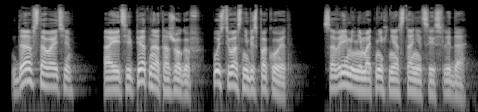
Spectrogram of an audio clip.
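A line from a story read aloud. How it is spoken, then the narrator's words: Plain. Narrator (Russian): сказала медсестра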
